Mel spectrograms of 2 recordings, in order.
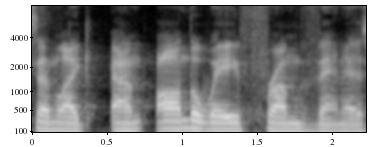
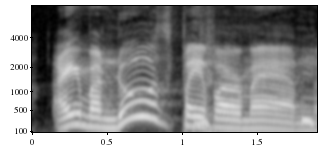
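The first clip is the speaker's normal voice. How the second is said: put-on Norwegian newsreader accent, slow and sing-song; 4 semitones higher, 3 dB louder than usual. Asked to do a Norwegian newsman, in a Norwegian newsman accent. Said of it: "Do Norwegian newsman".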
